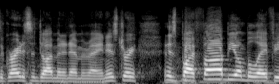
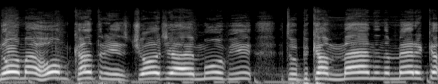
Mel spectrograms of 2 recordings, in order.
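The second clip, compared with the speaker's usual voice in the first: insistent, pitched-up, firm protesting tone; 8 semitones higher than usual. Answering a chat request, voicing the other fighter in the skit: Bryce impression. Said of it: "impression of Marab trying to convince Bryce".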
